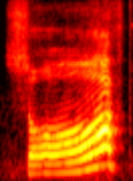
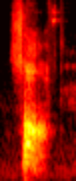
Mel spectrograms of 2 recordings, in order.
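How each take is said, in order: First: Said in the usual way. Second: New York accent. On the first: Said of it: "I'm gonna spell it out for you". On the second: Shown as a demonstration. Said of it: "in your finest New York accent".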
